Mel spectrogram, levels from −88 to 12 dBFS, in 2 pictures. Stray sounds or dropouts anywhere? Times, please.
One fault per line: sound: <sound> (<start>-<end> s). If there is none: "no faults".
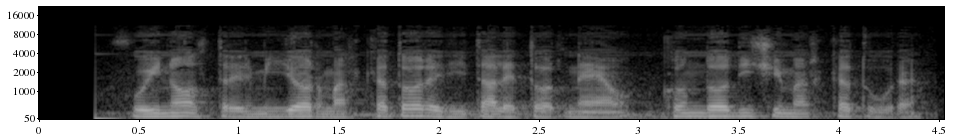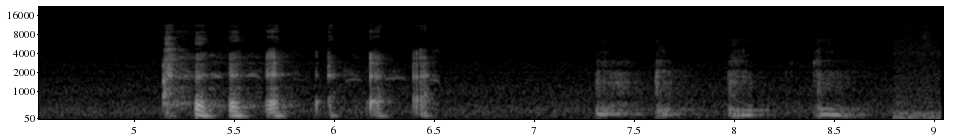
sound: laugh (5.1-6.5 s)
sound: throat clearing (7.3-8.7 s)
